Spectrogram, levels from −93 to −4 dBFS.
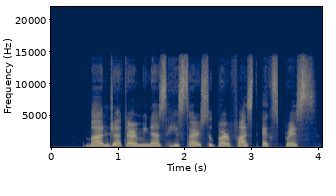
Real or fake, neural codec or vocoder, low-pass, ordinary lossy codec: fake; codec, 44.1 kHz, 2.6 kbps, SNAC; 14.4 kHz; none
